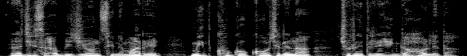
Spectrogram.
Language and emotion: Santali, neutral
